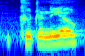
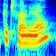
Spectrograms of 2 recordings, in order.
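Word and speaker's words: Cutroneo: thank you um and uh miss uh coutra neo please i really like how you said my name there i actually like it better than how it's pronounced good afternoon my name is catranio i am the chair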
